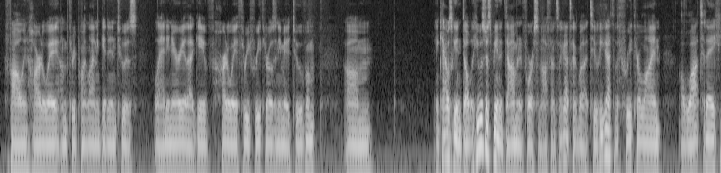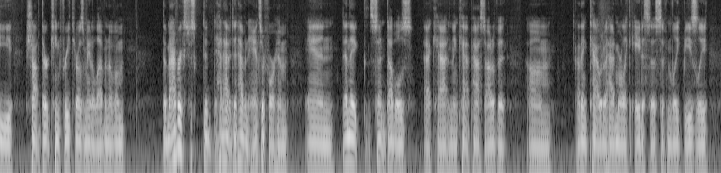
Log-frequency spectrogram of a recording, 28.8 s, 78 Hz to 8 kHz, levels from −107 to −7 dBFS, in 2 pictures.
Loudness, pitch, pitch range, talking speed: -32 LUFS, 85 Hz, 80-85 Hz, 220 wpm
